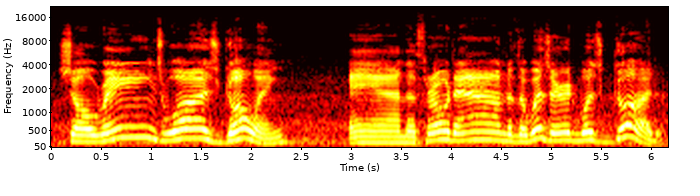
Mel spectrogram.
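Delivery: steady announcer call of the action; play-by-play. Acted. Announcer calling the pitch to the listeners, play-by-play. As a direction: call the game like a radio announcer.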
